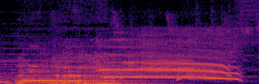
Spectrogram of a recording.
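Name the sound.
tiger roaring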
